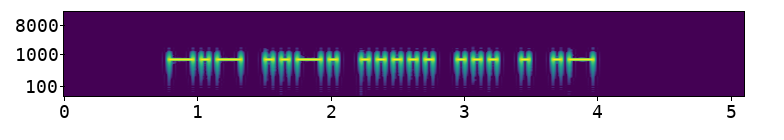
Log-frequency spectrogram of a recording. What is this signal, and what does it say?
Morse code, heard as a keyed tone, about 20 wpm, 700 Hz. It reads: KF5SEA
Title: USA Call Signs - 6 Characters - Repeated 3x - 20wpm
